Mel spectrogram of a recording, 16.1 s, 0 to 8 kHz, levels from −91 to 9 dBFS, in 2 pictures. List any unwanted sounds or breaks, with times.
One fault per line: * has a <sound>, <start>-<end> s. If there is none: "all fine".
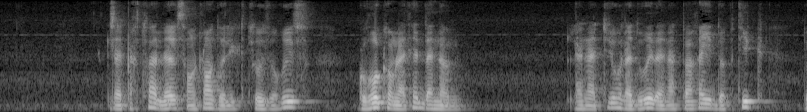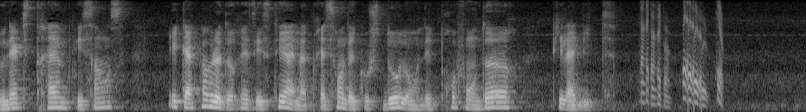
* has a chirp, 14.5-15.3 s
